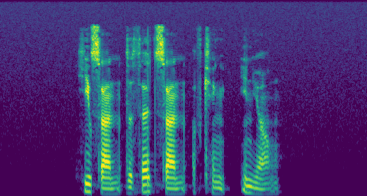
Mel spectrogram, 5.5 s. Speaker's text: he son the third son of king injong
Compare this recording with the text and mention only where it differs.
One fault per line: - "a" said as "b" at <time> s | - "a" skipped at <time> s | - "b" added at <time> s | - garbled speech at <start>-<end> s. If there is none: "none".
none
